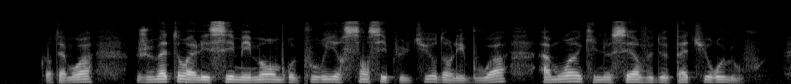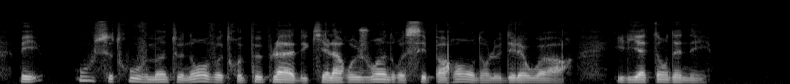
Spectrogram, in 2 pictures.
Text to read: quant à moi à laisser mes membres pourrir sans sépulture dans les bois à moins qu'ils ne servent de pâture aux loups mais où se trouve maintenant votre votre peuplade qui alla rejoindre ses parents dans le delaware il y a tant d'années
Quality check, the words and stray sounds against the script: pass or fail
fail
